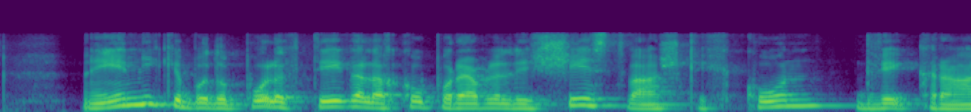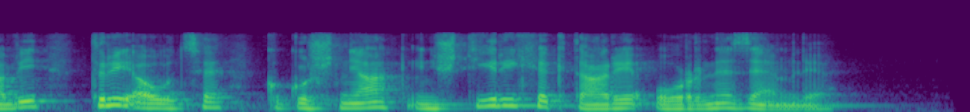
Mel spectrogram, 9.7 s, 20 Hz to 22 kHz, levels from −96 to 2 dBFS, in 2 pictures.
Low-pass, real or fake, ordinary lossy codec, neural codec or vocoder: 7.2 kHz; fake; none; codec, 16 kHz, 8 kbps, FunCodec, trained on Chinese and English, 25 frames a second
